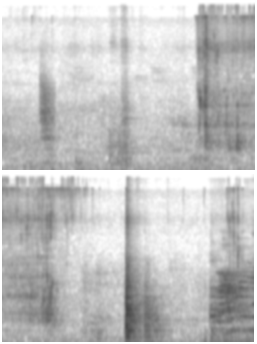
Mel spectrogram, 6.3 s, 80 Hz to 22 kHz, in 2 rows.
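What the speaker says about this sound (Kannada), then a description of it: "ಈಗ 4 ಲೋಟ ನೀರು ಹಾಕೋತಾ ಇದ್ದೀನಿ." Water is poured into a cooking pot with rice for ghee rice, coming in several short splashing bursts with quiet pauses between, a louder gush near the end, and faint voices in the background.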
